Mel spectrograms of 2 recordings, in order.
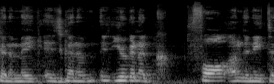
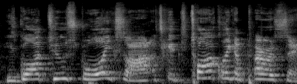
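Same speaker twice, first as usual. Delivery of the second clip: lightly mocking Boston broadcaster; mock Boston accent; 7 semitones higher than usual. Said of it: "That awful Boston accent that he has".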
